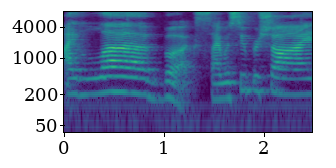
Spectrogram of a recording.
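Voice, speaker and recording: Her tone is bright and sharp. The speaker is a woman. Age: 60s. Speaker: author. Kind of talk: casual talk to camera.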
